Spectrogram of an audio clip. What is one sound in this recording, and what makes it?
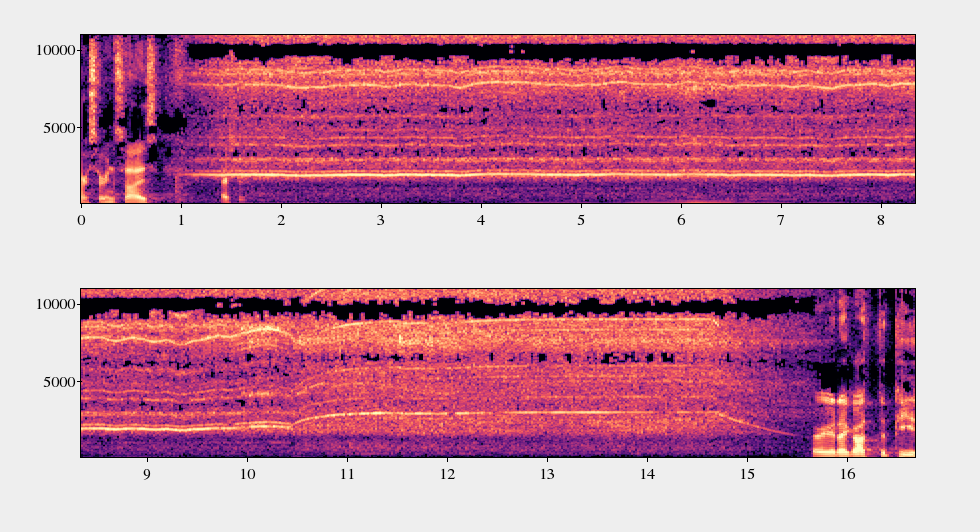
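A magnetic drill whirs steadily as it bores through steel.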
